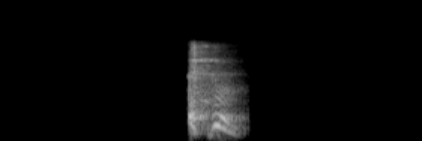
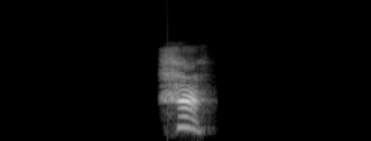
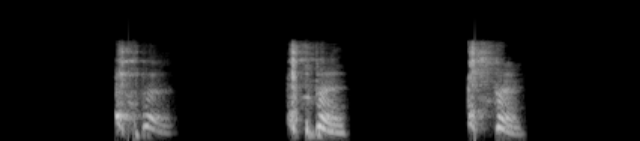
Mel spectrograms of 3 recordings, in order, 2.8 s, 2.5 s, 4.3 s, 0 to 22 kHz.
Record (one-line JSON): {"cough_length": "2.8 s", "cough_amplitude": 12073, "cough_signal_mean_std_ratio": 0.24, "exhalation_length": "2.5 s", "exhalation_amplitude": 18111, "exhalation_signal_mean_std_ratio": 0.22, "three_cough_length": "4.3 s", "three_cough_amplitude": 32016, "three_cough_signal_mean_std_ratio": 0.32, "survey_phase": "beta (2021-08-13 to 2022-03-07)", "age": "45-64", "gender": "Female", "wearing_mask": "No", "symptom_none": true, "smoker_status": "Ex-smoker", "respiratory_condition_asthma": false, "respiratory_condition_other": false, "recruitment_source": "REACT", "submission_delay": "1 day", "covid_test_result": "Negative", "covid_test_method": "RT-qPCR", "influenza_a_test_result": "Negative", "influenza_b_test_result": "Negative"}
